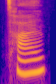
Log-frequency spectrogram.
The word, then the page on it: 残: cán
